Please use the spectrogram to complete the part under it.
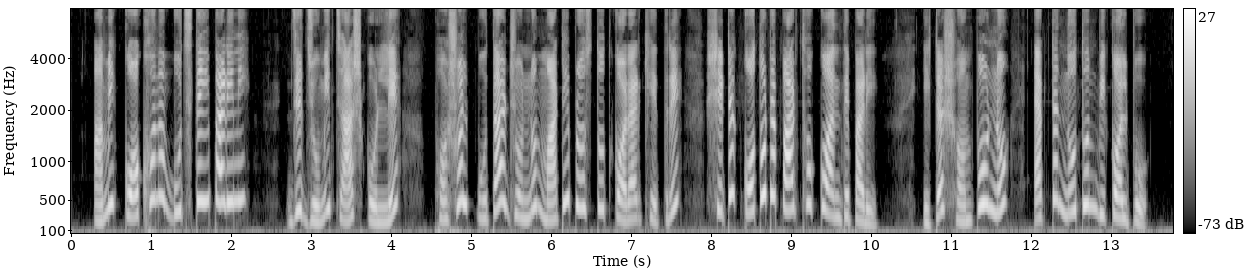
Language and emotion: Bengali, surprised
